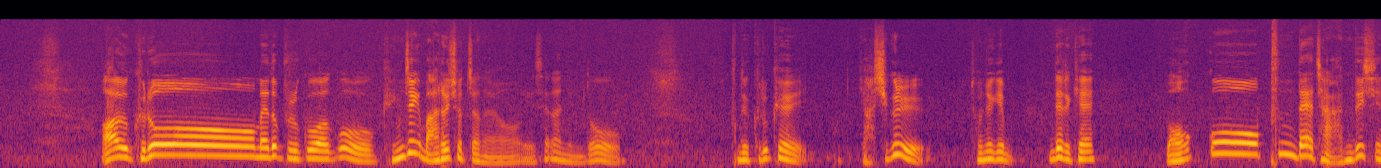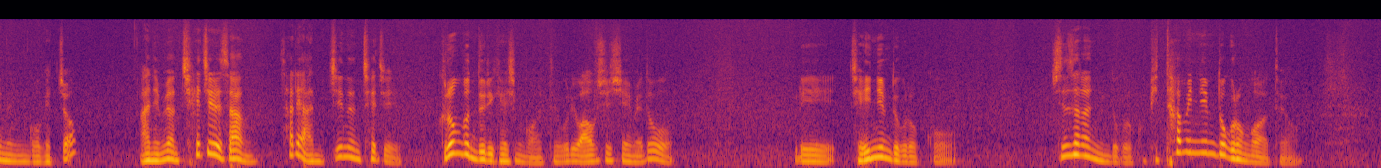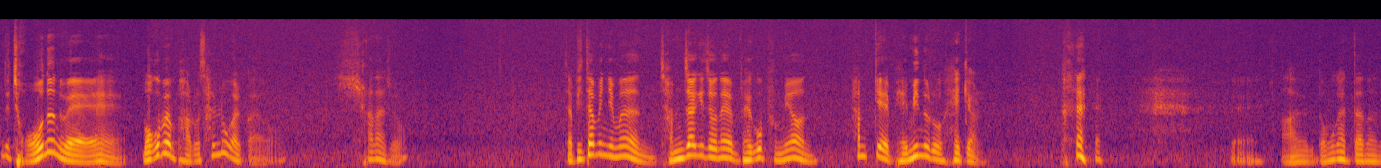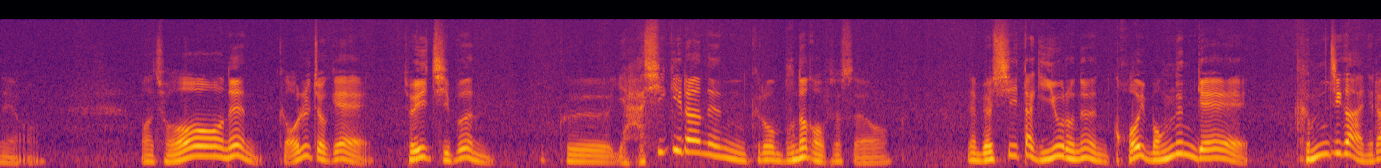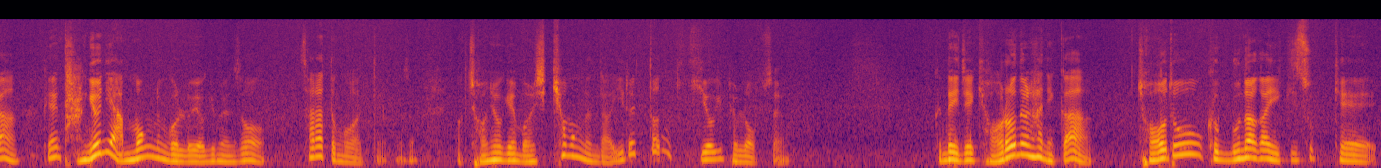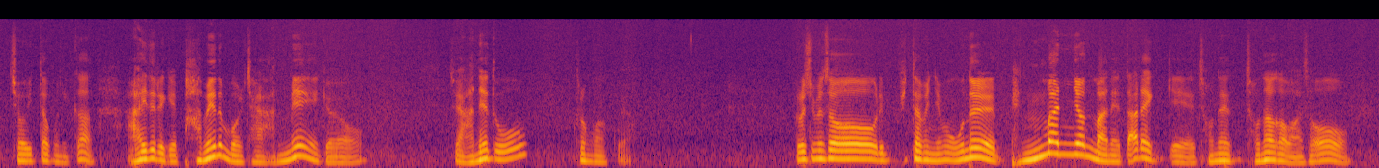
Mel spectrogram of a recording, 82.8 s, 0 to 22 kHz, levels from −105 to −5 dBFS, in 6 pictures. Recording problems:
hiss; faint; throughout; 20 dB below the speech

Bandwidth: 14.5 kHz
